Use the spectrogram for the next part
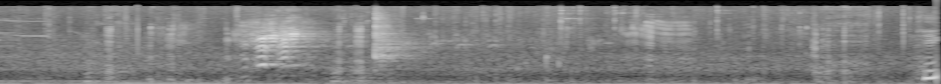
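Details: Goats being fed: a loud, wavering bleat bursts out briefly, then a shorter cry follows, with low steady hum underneath and faint handling noises near the end.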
